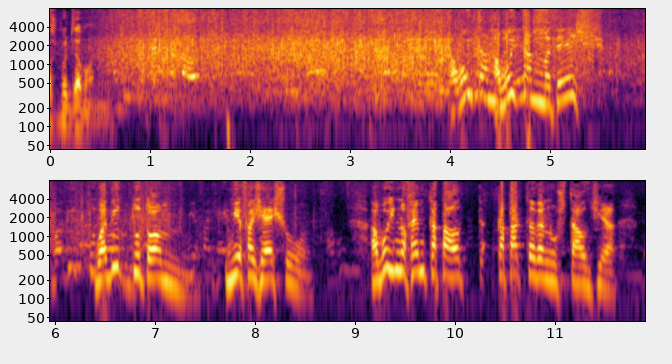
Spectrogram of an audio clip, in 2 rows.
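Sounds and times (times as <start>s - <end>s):
speech: 0.0s - 0.7s, 4.0s - 11.9s
dense applause from a large audience: 0.0s - 8.6s.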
